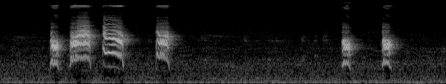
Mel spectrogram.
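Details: Grey-cheeked bulbul uttering loud, coarse squawking notes: a cluster of four rasping bursts, a pause of nearly two seconds, then two sharper clipped notes, against faint hum.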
